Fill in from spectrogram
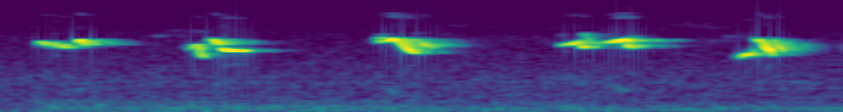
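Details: An American robin sings five short, clear, caroling phrases, slurred whistles rising and falling about every two-thirds of a second, against a quiet background.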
